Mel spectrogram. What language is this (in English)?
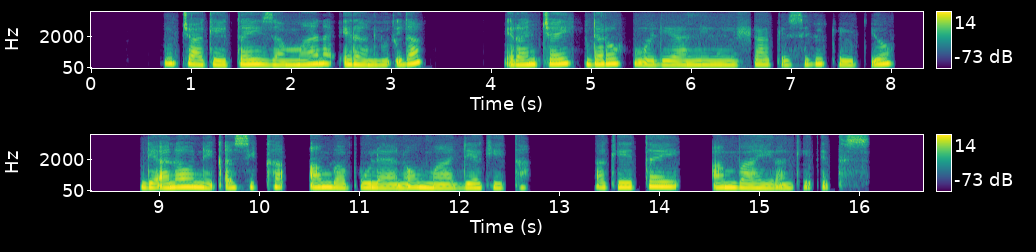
Wolaytta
